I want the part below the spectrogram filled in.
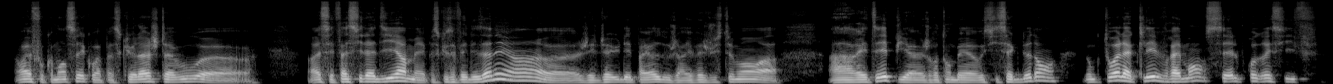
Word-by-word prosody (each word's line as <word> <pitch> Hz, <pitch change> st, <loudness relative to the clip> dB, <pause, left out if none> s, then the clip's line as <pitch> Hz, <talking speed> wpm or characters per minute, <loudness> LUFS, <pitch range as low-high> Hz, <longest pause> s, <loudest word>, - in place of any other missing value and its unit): Ouais, 120 Hz, +3 st, 0 dB
il 125 Hz, -, +3 dB
faut 125 Hz, -, -6 dB
commencer, 120 Hz, +5 st, -1 dB
quoi, 105 Hz, -5 st, -4 dB
parce 100 Hz, -3 st, -7 dB
que -, -, -5 dB
là, 120 Hz, +3 st, +4 dB
je 130 Hz, 0 st, -6 dB
t'avoue, 125 Hz, +3 st, 0 dB
heu, 90 Hz, -6 st, -1 dB, 0.7 s
ouais, 110 Hz, +3 st, -1 dB
c'est 110 Hz, -2 st, -4 dB
facile 125 Hz, +2 st, +1 dB
à 130 Hz, -, +5 dB
dire, 150 Hz, +4 st, +4 dB
mais 105 Hz, -6 st, -1 dB
parce 100 Hz, -3 st, -10 dB
que 115 Hz, -, -4 dB
ça 110 Hz, -, -3 dB
fait 110 Hz, +1 st, +1 dB
des 115 Hz, +2 st, +1 dB
années, 225 Hz, +8 st, +4 dB
hein, 180 Hz, -4 st, +1 dB, 0.3 s
heu, -, -, -4 dB
j'ai 100 Hz, +1 st, -3 dB
déjà 115 Hz, +3 st, -1 dB
eu 110 Hz, -, 0 dB
des 110 Hz, -1 st, -1 dB
périodes 110 Hz, +2 st, 0 dB
où -, -, -2 dB
j'arrivais 100 Hz, +1 st, -3 dB
justement 115 Hz, +3 st, -1 dB
à -, -, -2 dB, 0.5 s
à 105 Hz, +1 st, +2 dB
arrêter 110 Hz, +10 st, +4 dB
puis, 110 Hz, -11 st, -1 dB
heu, 100 Hz, 0 st, 0 dB
je 100 Hz, -, -6 dB
retombais 105 Hz, -1 st, -1 dB
aussi 105 Hz, +1 st, -4 dB
sec 115 Hz, +1 st, -1 dB
dedans, 155 Hz, +2 st, 0 dB, 0.2 s
donc 115 Hz, -1 st, -5 dB
toi, 175 Hz, +6 st, +5 dB
la 165 Hz, -4 st, +7 dB
clé 170 Hz, +3 st, +3 dB
vraiment, 140 Hz, +3 st, +1 dB
c'est 145 Hz, -2 st, -1 dB
le 145 Hz, -, -5 dB
progressif? 135 Hz, -3 st, -5 dB
115 Hz, 230 wpm, -21 LUFS, 105-140 Hz, 0.7 s, la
